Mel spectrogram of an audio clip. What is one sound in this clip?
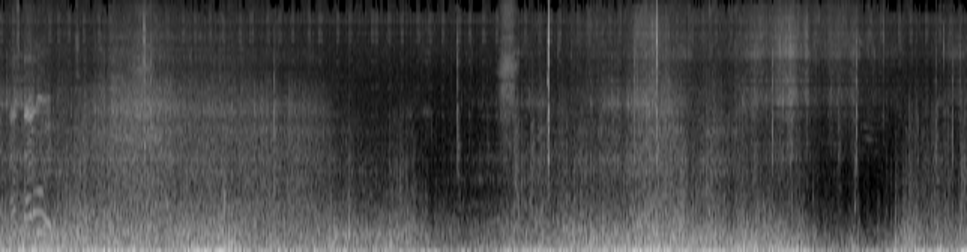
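Wind buffets loudly against a microphone outdoors.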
